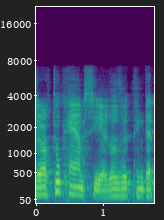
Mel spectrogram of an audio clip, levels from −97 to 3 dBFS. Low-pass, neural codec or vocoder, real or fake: 7.2 kHz; codec, 24 kHz, 1 kbps, SNAC; fake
